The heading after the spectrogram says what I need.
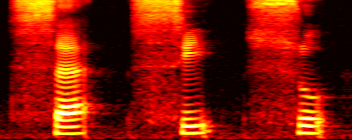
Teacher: سین زبر سا سین زیر سی سین پیش سو سا سی سو حروف صفیریہ کا سٹی والے حروف میں سے ہے تو سٹی کی آواز آنی چاہیے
